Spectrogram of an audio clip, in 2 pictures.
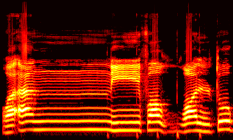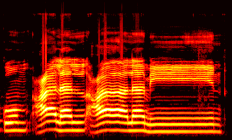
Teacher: جب اس آیت پر سٹاپ کریں گے، وقف کریں گے تو نون کو سائلنٹ کریں گے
